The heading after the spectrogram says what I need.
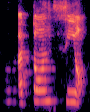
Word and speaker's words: attention: Attention. T-I-O-N. Ma'am, can you T-I-O-N tell in French is T-I-O-N does not sound shun. Like in English, it sounds shun.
